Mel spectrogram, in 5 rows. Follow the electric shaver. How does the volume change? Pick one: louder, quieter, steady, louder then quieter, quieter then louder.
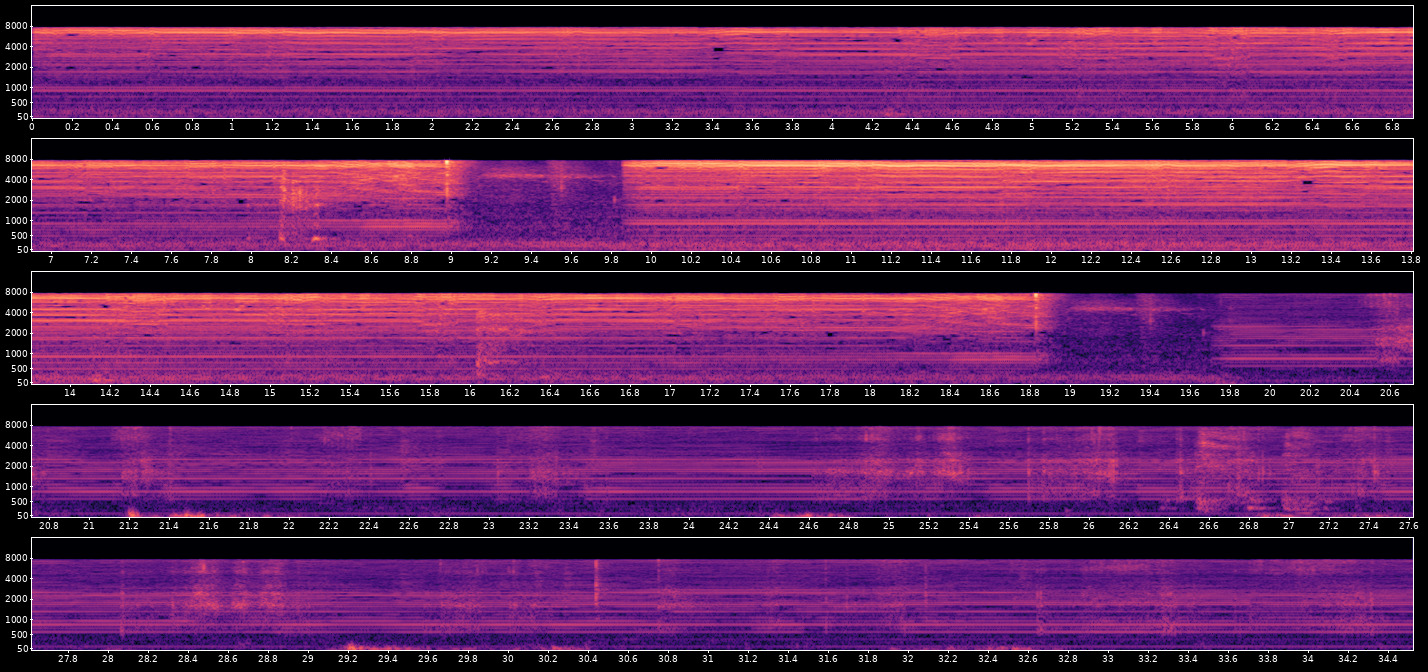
louder then quieter.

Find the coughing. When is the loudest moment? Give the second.
8 s.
